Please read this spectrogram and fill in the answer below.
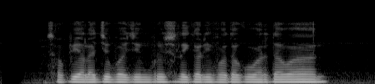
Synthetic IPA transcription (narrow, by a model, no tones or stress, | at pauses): sopialad͡ʒubad͡ʒəŋbəɾus̬likardifɔt̪ɔkəwart̪awan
